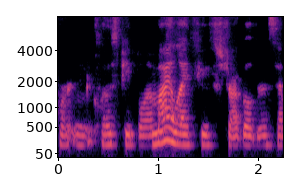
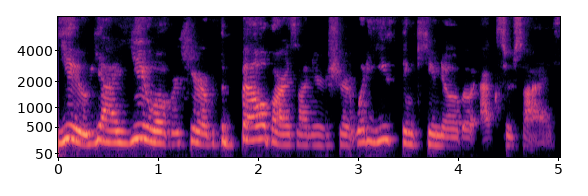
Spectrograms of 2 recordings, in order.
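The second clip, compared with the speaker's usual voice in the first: loud, taunting, mocking call-out; 5 dB louder than usual. Retelling Sunny mocking a bigger fan in the audience: imitating Sunny taunting a fan. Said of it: "And she goes".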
